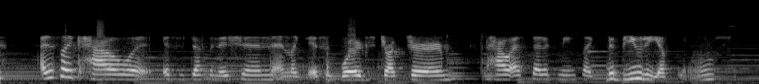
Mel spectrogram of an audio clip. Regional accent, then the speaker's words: Stockbridge, Georgia, United States; I'm in the fifth grade, and I'm from Stockbridge, Georgia.

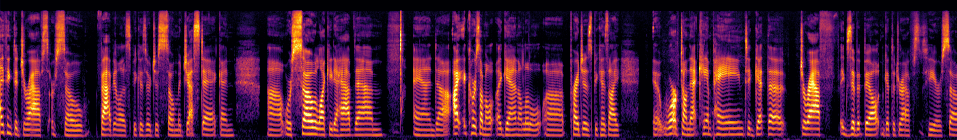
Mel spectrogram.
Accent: Indianapolis, Indiana, United States; I grew up in Indianapolis.

